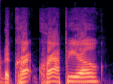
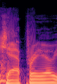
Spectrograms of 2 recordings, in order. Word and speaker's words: DiCaprio: Leonardo De Crappio De Crappio? DiCaprio, yep.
